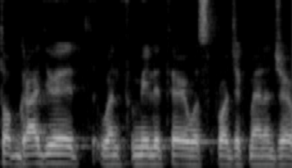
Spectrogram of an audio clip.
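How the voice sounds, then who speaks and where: The tone is dark and mellow, and the pace is very fast. The background is quiet. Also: man. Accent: Israeli. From Israel. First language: Hebrew. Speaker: real estate advisor. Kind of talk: casual interview.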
